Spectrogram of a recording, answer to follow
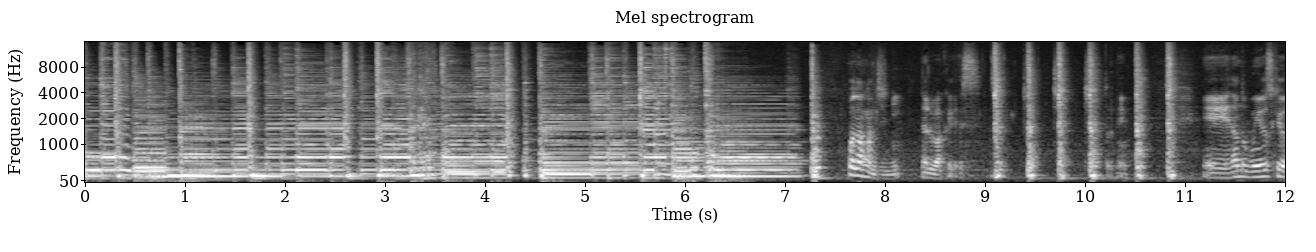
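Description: Acoustic guitar strummed with a pick in rhythm, chords ringing under sharp percussive 'chat' hits where the side of the picking hand slaps and mutes the bass strings on the stroke. The chord strumming stops about seven seconds in, and only quieter scattered short strokes follow.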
